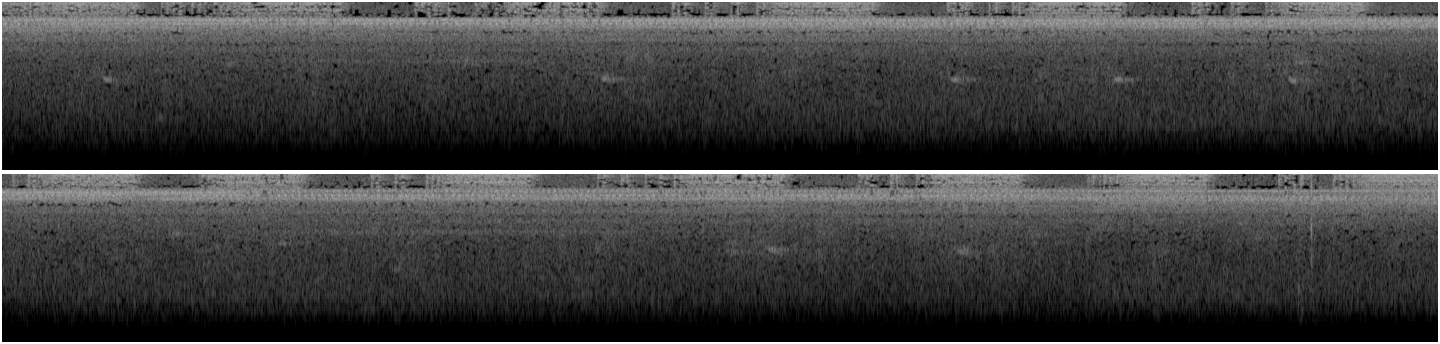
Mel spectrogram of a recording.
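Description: Chorus of insects buzzing very high and loud, in pulses of one to two seconds broken by short gaps, over a steady high-pitched insect drone.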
